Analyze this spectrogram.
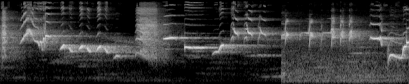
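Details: Oriental magpie-robin of the black kacer wulung type singing to stimulate other birds: thin high whistles and flat held notes, a sudden harsh burst, then varied chirps over faint background rustling.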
